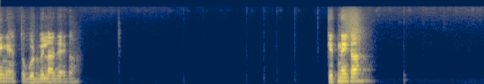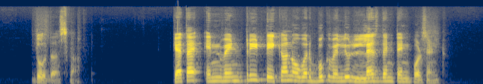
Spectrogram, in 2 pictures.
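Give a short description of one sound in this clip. A man speaks calmly into a close microphone, explaining in short bursts with pauses.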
